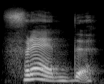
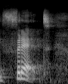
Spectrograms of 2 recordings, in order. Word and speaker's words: fred: That's why, for example, the word fred is spelled with a D, but is pronounced with a T. It's completely voiceless. You don't say fred.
